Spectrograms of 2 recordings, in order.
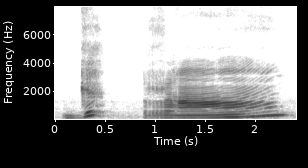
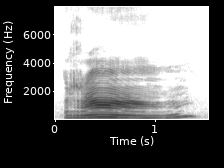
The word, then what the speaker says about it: grand: Grand. Il y a aussi la lettre D, mais la lettre D est silencieuse. Chut, on ne le prononce pas. Grand. Plus vite. Grand.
